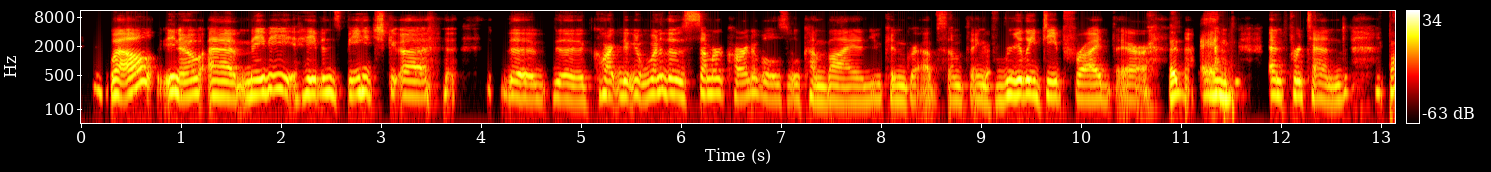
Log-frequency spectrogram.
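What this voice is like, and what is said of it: Texas twang. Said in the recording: “she's got a better Texas twang than me”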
